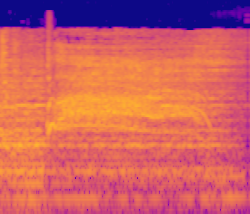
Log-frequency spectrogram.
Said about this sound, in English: Leave your message at the sound of the shriek please don't.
